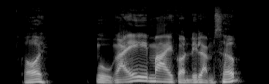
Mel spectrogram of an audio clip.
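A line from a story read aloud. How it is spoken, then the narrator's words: Stern, pressed voice. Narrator (Vietnamese): gã Toàn gằn giọng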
